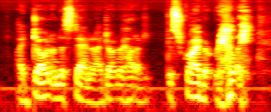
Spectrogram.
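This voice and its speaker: A man speaks with a New Zealand accent. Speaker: speedcuber. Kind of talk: casual talk to camera.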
